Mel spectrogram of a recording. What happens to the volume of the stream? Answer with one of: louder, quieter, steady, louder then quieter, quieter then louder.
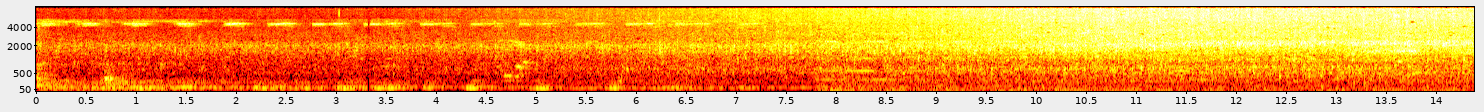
louder.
